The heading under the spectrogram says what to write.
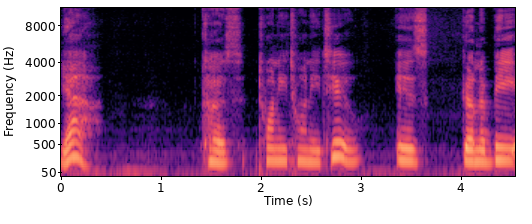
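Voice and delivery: slow, dragging, drawn-out, unhurried cadence. Imitating an astrologer heard on podcasts: imitating Ross Ben's slow talking. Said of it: "Why do you think they have to talk so slowly?".

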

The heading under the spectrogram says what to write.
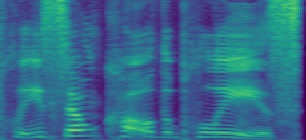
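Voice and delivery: mock-sobbing, pleading, acted-out sobbing voice. Retelling being pulled over, the group begs the man not to call police: retelling a sobbing plea. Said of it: "And so we are sobbing".

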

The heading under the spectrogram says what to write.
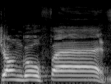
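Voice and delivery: very high, shrill screamed yell. Retelling how a man screams as he goes off, retelling a scream. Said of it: "He just screams".

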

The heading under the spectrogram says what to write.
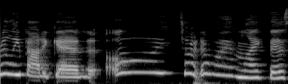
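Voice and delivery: very high, bright, cheery sing-song tone. Starting to tell the final ick story: high-pitched and cheery. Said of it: "I sound really high-pitched and like it's all good".

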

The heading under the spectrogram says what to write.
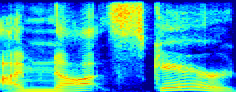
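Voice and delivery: firm, stubborn insistence. Hansa answers a speaker urging him to try city food, insisting. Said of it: "Hansa insisted".

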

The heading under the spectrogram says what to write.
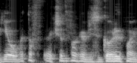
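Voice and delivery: put-on annoyed tone. Retelling watching a video that drags on, acting out getting pissed off. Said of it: "getting pissed off throughout the way".

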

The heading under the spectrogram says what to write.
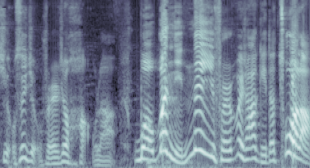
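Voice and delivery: play-acted loud, high, demanding, cross-examining tone. Recalling showing a test score to his father, retelling dad's interrogating tone. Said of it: "反倒是质问我说".

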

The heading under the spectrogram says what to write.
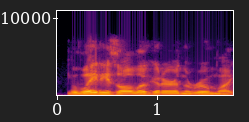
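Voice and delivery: ordinary talk

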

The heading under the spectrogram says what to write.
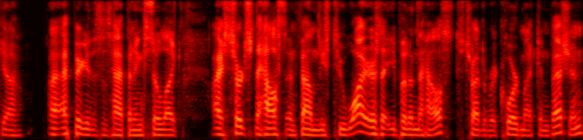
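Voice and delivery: normal talking voice

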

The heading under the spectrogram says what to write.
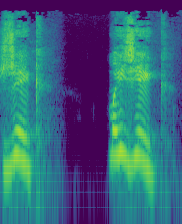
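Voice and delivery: put-on French accent in an alien voice. Retelling a romantic movie scene, quoting the woman calling her partner, in a little French Na'vi accent. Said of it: "little French Navi accent".

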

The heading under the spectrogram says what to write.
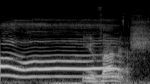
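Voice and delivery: very high, slow, swooping dramatic vanishing sound effect.

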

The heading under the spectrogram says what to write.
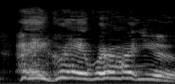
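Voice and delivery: mock very slow, high, drawn-out stretched yell. Retelling an anime scene where a character yells for Gray: imitating a yell. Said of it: "Natsu starts yelling".

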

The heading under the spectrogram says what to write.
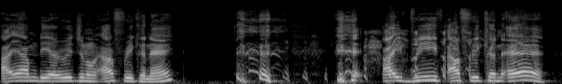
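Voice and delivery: wide-pitched mock South African accent.

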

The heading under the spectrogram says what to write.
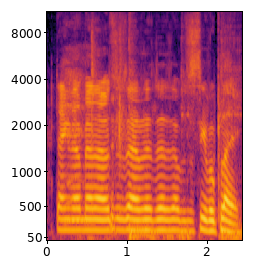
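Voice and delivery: mock cartoonish drawl. Comparing how someone talks to a cartoon character, Boomhauer impression. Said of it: "like Boomhauer from King of the Hill trying to speak French".

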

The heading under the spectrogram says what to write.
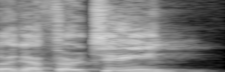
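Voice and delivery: loud, high calling out. Describing logging arriving vans, retelling someone yelling through the window. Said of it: "they would go yell through the window".

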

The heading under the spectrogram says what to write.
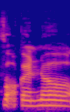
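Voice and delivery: huge tree-giant voice, very deep bass. Retelling a film scene where the Green Knight answers: really bass Green Knight voice. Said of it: "got a really bass voice".

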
